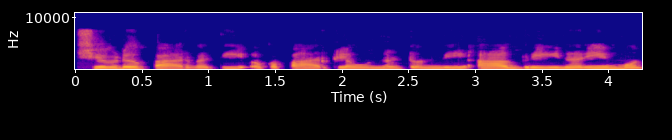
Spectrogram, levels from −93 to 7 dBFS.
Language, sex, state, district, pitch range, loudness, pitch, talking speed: Telugu, female, Andhra Pradesh, Visakhapatnam, 215-240 Hz, -19 LUFS, 220 Hz, 110 wpm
